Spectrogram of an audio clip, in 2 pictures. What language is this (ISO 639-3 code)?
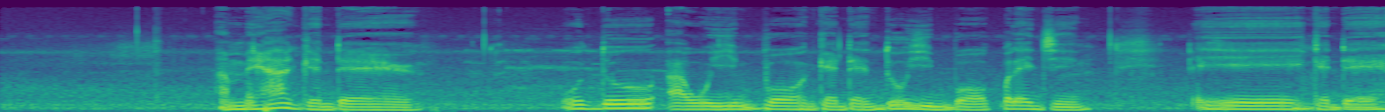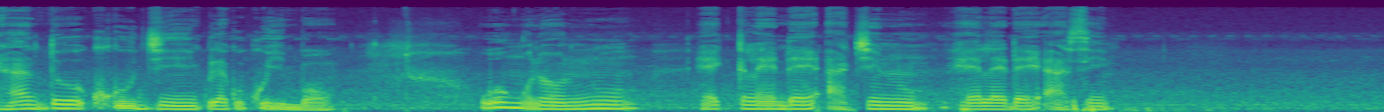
ewe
